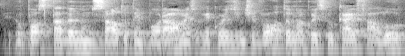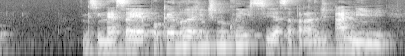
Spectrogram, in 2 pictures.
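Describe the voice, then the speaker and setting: Noticeable background noise and audible room echo surround a man speaking very fast at a medium pitch with ordinary variation. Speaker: podcast co-host. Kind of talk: casual chat.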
